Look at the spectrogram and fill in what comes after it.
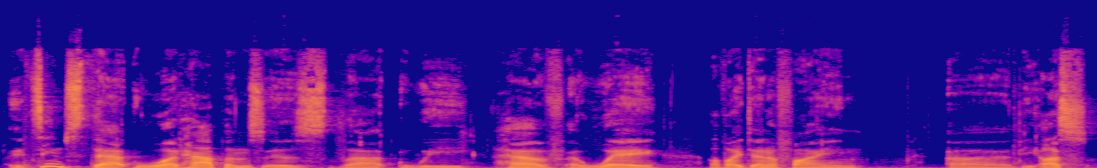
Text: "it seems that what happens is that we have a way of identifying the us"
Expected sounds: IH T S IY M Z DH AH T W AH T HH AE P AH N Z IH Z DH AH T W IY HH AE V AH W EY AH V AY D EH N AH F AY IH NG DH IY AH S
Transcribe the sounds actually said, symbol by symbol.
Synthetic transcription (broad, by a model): IH T S IY M Z DH AH T W AH T HH AE P AH N Z IH Z DH AH T W IY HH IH V AH W EY AH V AY D EH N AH F AY IH NG DH IY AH S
